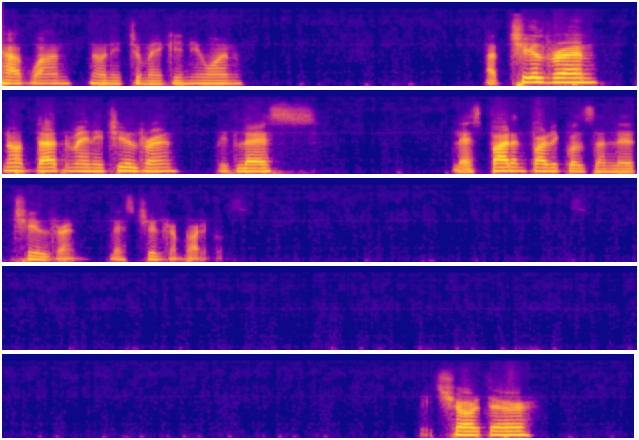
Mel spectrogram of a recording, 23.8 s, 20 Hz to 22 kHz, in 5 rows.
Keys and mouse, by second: 2.9-6.7 middle drag, 5.2 a, 5.8 a, 8.2 middle click, 9.2 click, 10.1 click, 15.2-18.7 drag, 17.7 ctrl+c, 18.0 ctrl+v, 18.5 KP_1, 19.5 KP_3, 23.0-23.7 typing.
